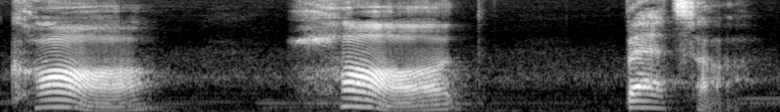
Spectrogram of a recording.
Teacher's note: On the other hand in many accents of British and Australian language the R is not pronounced before consonants and at the end of the words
